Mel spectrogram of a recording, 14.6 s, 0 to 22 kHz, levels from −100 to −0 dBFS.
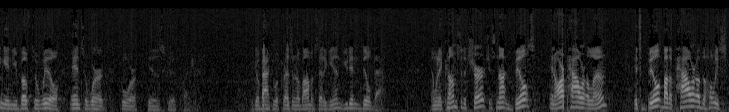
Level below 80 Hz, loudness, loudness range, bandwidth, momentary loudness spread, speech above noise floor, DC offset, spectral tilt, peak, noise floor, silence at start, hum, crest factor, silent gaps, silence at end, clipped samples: -80 dBFS; -54 LUFS; 11 LU; 16 kHz; 18 LU; 20 dB; under 0.1%; -4.5 dB/octave; -32 dBFS; -74 dBFS; 0 s; none; 22 dB; none; 0 s; under 0.1%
